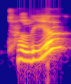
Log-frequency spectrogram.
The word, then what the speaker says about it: Talia: detail and then we are moving on to talia that's how you say it talia talia okay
